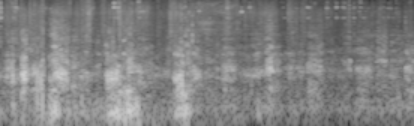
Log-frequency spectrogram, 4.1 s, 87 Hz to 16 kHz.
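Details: Two dogs playing and chasing, a solid grey 17-month-old Cane Corso named Zeus and a salt-and-pepper 8-month-old miniature schnauzer named Maximus: a run of short, whiny yips and whimpers in quick, irregular bursts over the first two seconds, then quieter scuffling.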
